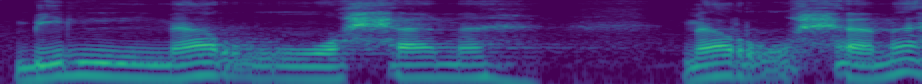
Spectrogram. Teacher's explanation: barulah e lamnya dibaca seperti itu ya Bil Marhamah kemudian Marhamah ro sukun didahului fathah maka dia dibaca tafkhim atau tebal ya maka lidahnya naikkan Bil Marhamah Marhamah ha kemudian di akhir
